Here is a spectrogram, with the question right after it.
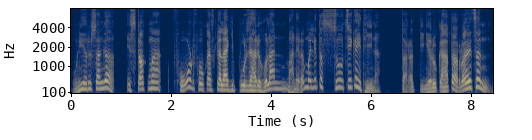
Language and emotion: Nepali, surprised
